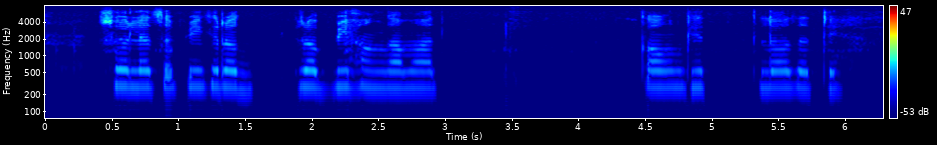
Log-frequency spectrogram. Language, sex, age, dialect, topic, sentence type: Marathi, female, 18-24, Varhadi, agriculture, question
